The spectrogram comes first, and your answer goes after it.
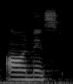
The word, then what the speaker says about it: honest: Here we have to keep the H silent and we have to pronounce honest.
